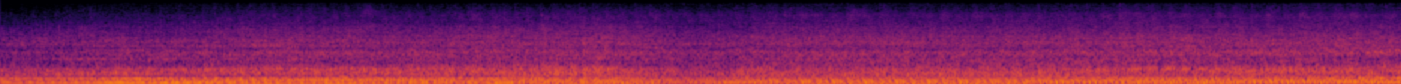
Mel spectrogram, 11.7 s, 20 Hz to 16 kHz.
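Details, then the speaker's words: Dodge Charger Scat Pack V8 start-up and idle after new front and rear bumpers were installed: deep, steady burble with an even low-pitched lope, no knocks or ticks; sounds good, smooth healthy idle. "that sound good good told you hasn't work done"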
